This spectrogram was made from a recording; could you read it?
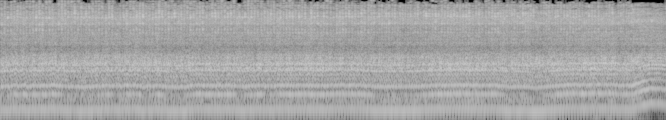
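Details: Roadside-found McCulloch two-stroke strimmer after its fuel lines were replaced. It gives a steady, even buzz at one pitch with no misfires or surging, running cleanly.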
